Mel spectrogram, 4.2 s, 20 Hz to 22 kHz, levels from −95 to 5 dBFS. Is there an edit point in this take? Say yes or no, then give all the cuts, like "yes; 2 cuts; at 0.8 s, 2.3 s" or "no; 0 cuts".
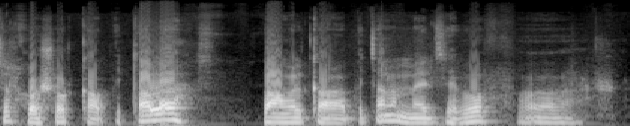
no; 0 cuts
